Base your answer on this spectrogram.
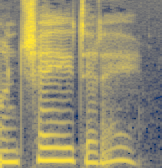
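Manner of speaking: concedere with stress on second syllable, ce. Grammar lesson on a third conjugation verb: stress on ce of concedere. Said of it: "The accent, as we said, is on the antepenultimate syllable".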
